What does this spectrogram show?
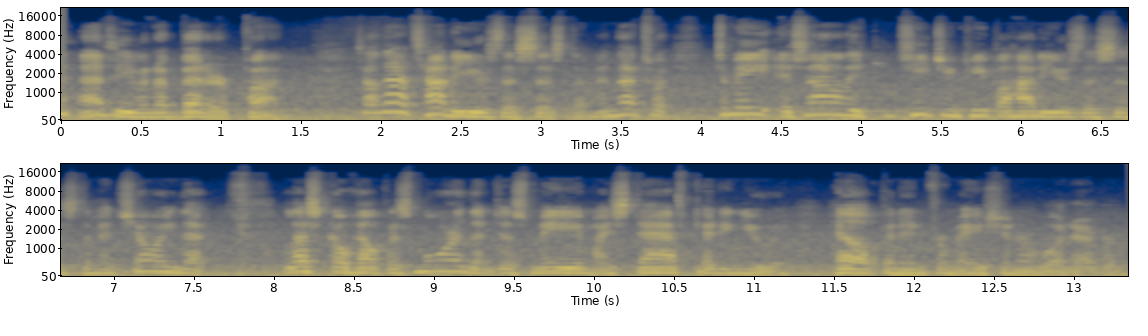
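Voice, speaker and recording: A man with a fairly high voice gives casual, rambling advice as a channel host. His pitch swings widely as he drives points home emphatically. There is clear noise behind him, like vehicle sound. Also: expressive, normal speed. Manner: emphatic, chuckles often at own remarks. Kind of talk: casual, rambling motivational explainer.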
